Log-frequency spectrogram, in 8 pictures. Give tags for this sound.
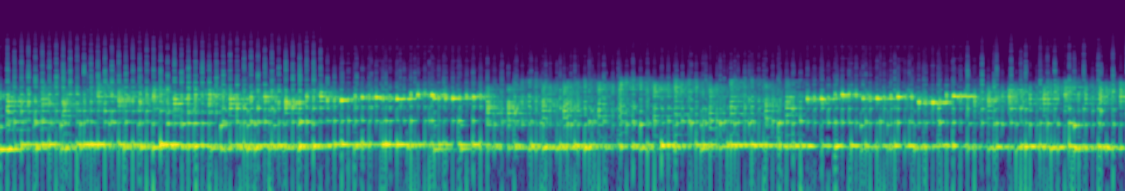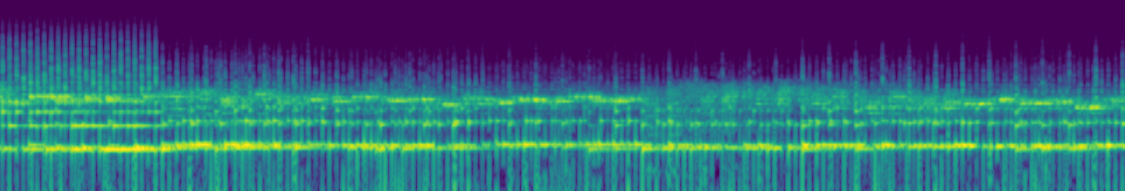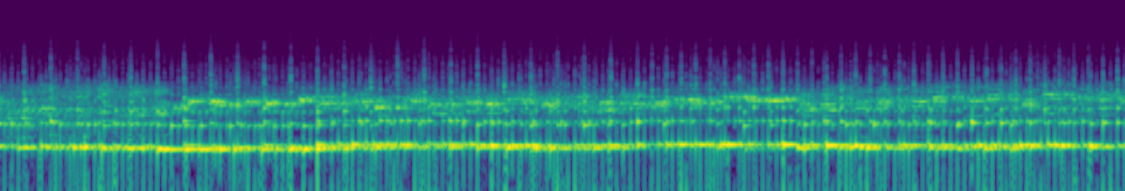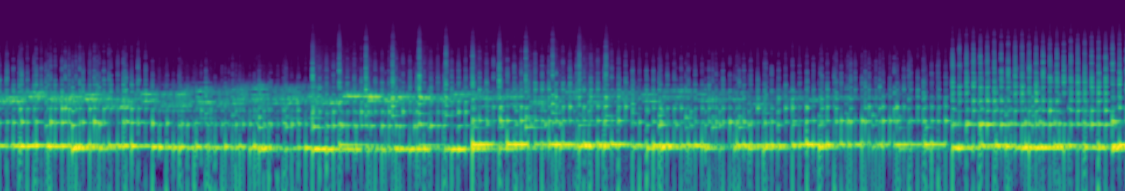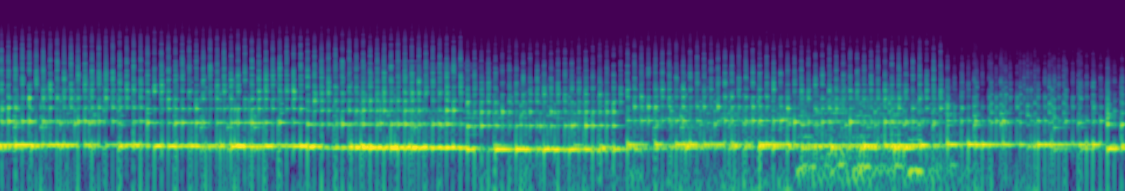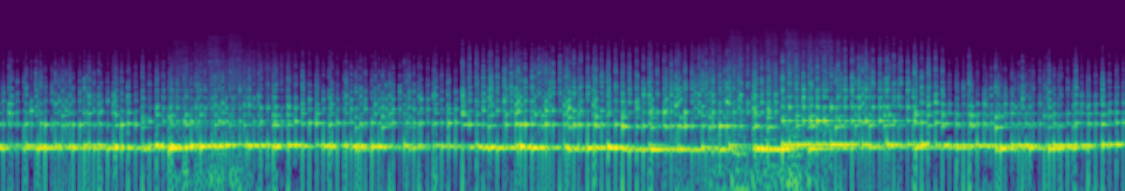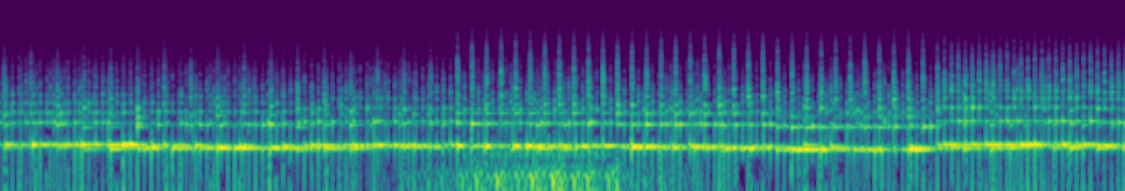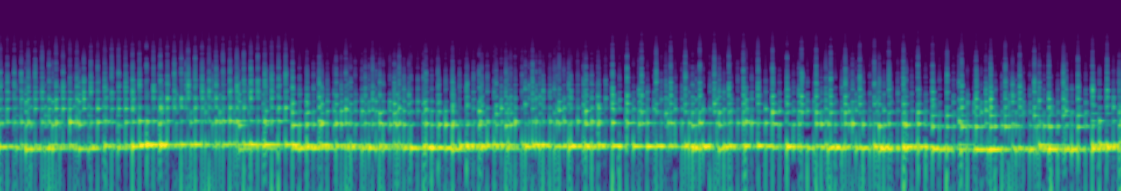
digital; electronic; modular; pluck; plucking; string; synth; synthesizer

